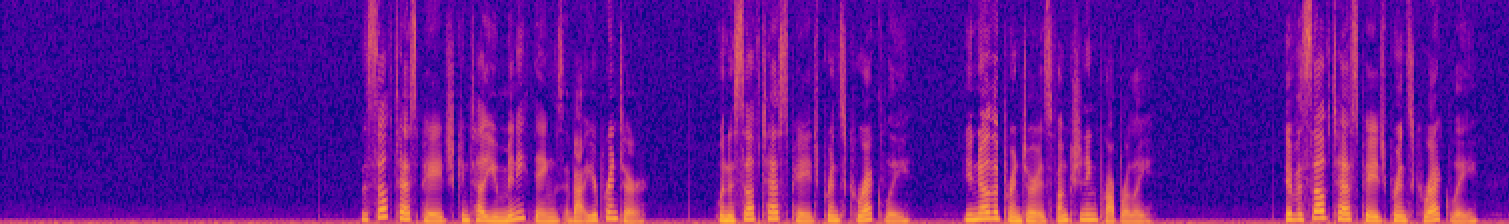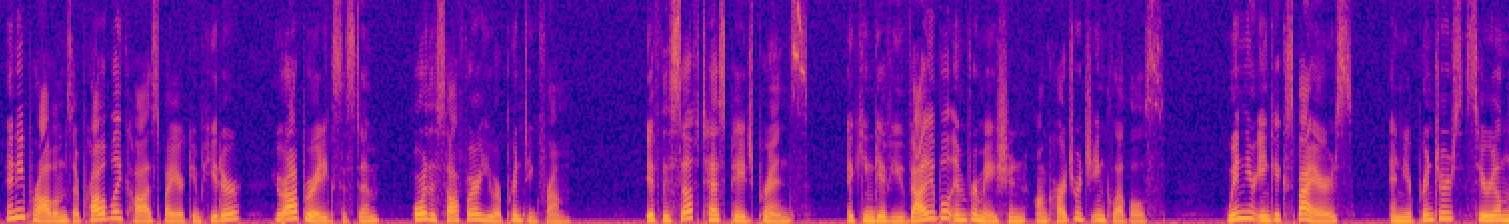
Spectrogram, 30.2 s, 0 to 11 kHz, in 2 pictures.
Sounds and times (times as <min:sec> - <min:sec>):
Speech: 0:03.6 - 0:06.5, 0:07.2 - 0:11.6, 0:12.9 - 0:20.8, 0:21.6 - 0:26.8, 0:27.4 - 0:30.1.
